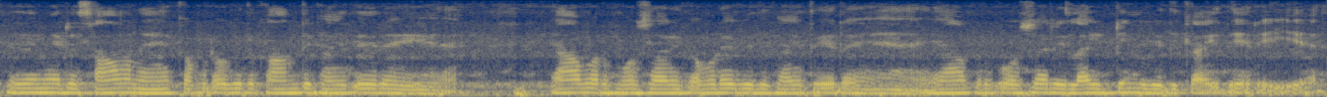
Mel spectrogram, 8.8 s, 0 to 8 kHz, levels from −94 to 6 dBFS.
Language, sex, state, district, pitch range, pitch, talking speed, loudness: Hindi, male, Haryana, Rohtak, 130-135 Hz, 130 Hz, 205 wpm, -14 LUFS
